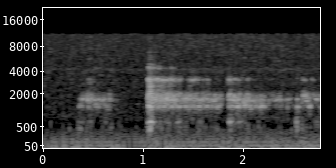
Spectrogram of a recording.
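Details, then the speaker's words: Worn roller bearings: rough, gritty, crunchy whirring in short bursts as the small roller wheels the axle rides on are spun by hand; cheap shielded bearings contaminated by dust. "those bearings are awful crunchy"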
